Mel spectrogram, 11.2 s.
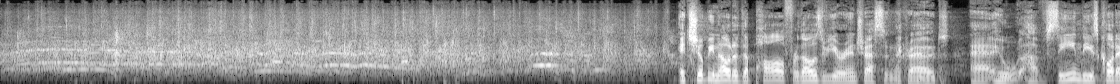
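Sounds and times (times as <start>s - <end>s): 
faint voices and cheers: 0.0s - 6.2s
audience applause: 0.0s - 7.1s
speech: 6.8s - 11.1s.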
